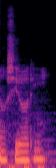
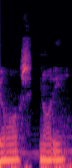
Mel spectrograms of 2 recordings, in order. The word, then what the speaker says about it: Yoshinori: Hi Sunny Yoshirori. Sunny Yoshinori. Okay, I said it right the second time.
